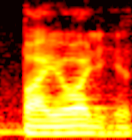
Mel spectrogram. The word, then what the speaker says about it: Paioli: Paioli, né? Que se pronuncia? Paioli, tá bom.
